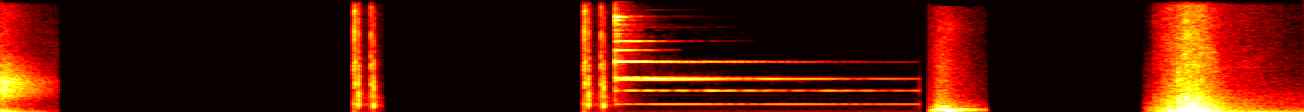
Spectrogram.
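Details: Sharp clicks and knocks, then a ringing bell-like ding that fades, followed by a thud and a long whoosh, with no animal calls.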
